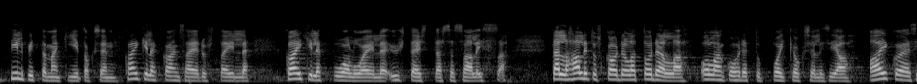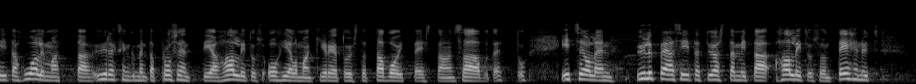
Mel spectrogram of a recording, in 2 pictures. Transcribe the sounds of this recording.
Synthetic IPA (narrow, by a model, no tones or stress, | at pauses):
ʋilpit̪ːømæŋkiːt̪oksenkɑjkilːekkɑnsɑedust̪ɑjilːe | kɑjkilːeppuolue̞ilːeʔyht̪eist̪t̪æsːæsɑlisːɑ | t̪ælːæɦɑlːit̪uskɑudelːɑt̪o̞delːɑʔo̞lːɑːŋko̞hdet̪ːuppo̞jkːeukselːisiɑɑjkojɑsiːt̪æɦuolimɑt̪ːɑyhdeksæŋkymːent̪æpro̞se̞nt̪ːiɑɦɑlːit̪uso̞ɦjelmɑŋkirjɑt̪uist̪ɑt̪ɑʋo̞it̪ːe̞ist̪ɑonsɑːʋut̪et̪ːuit̪seo̞lenylpeæsiːt̪æt̪yøst̪æmit̪æhɑlːit̪uso̞nt̪e̞ɦnyt̪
